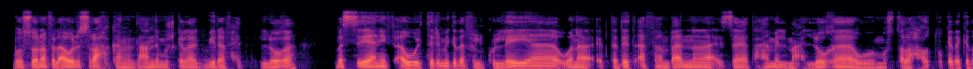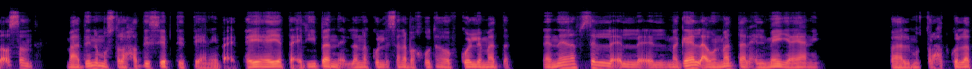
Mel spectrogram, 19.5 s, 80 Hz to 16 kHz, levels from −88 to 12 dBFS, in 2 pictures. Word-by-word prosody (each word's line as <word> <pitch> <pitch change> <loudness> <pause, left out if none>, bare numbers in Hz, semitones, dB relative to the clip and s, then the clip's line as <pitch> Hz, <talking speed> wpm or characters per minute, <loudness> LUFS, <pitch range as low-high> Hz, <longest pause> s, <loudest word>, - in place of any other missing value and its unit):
بُص 90 +1 +1
هو - - +7
أنا 95 0 +4
في - - -7
الأول 95 0 +5
الصراحة 95 0 0
كانت 80 -2 -4
عندي 90 +3 0
مشكلة 85 0 -2
كبيرة 85 +1 -2
في - - -16
حتة - - -18
اللغة، 90 - +1 0.4
بس - - +1
يعني 95 -1 +4
في - - -9
أول 120 0 +4
term 115 0 -1
كده 115 +2 0
في 105 - -13
الكلية 110 +8 +2
وأنا 85 -3 +1
ابتديت 95 -1 -2
أفهم 90 -4 -4
بقى 90 +1 +3
إن 90 0 -1
أنا 90 0 0
إزاي 85 -1 -2
أتعامل 85 0 -4
مع 75 - -4
اللغة، 90 0 +1
ومصطلحات 75 0 -3
وكده، - - -2
كده - - -2
أصلًا - - -1 0.4
بعدين 85 +7 +1
المصطلحات 105 -5 -1
دي - - 0
ثِبتت، - - -2
يعني 70 - -3
بقت - - -7
هي 90 +3 +6
هي 95 +1 +6
تقريبًا 95 +1 +1 0.2
اللي 75 +3 -5
أنا 85 +1 -1
كل 90 -1 -4
سنة 90 -1 -1
باخدها 90 +3 -4
وفي 80 - -3
كل 90 0 +3
مادة، 90 0 -2 0.3
لأن 90 +4 +1
هي 130 +3 +2
نفس 145 -1 -5
ال 115 -5 +3
ال 90 -2 0
المجال 90 +8 +3
أو 85 0 +5
المادة 100 +2 +1
العلمية 85 +2 +1
يعني، 85 0 -2 0.7
فالمصطلحات 80 0 -3
كلها 95 +1 +2
90 Hz, 195 wpm, -24 LUFS, 85-95 Hz, 0.7 s, هو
